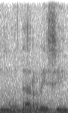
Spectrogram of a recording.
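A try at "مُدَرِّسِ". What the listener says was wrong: Muda ra-nya terkesan seperti orang barat bilangnya. Mudarrisi.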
